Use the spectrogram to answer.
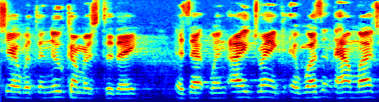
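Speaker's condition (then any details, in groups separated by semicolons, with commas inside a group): ALS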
